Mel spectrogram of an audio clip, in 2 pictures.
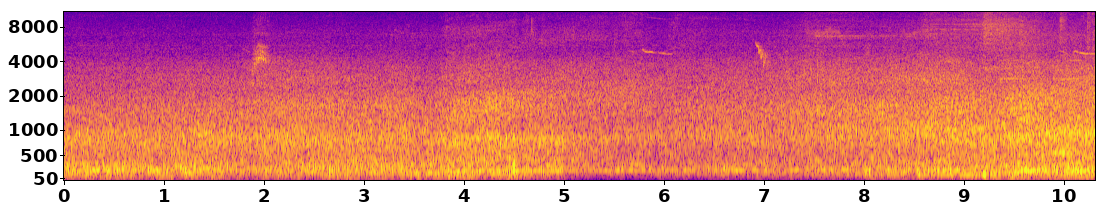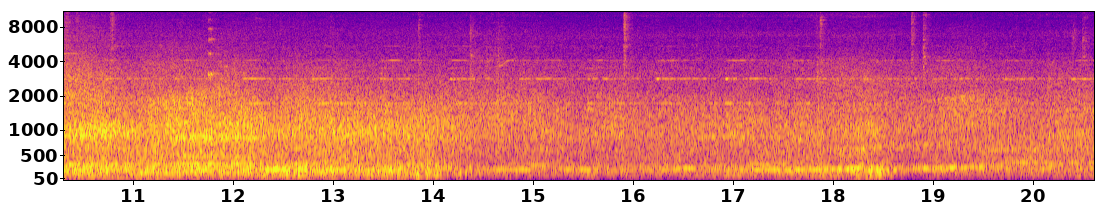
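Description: Electric train running past on the line, a continuous rumble that builds to a peak about halfway through and eases off, with a faint steady high whine in the second half.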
